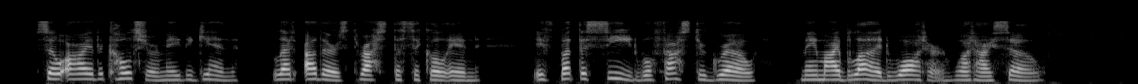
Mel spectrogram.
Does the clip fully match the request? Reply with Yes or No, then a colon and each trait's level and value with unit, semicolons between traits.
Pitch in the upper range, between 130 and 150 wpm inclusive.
Yes: high, 215 Hz; slow, 135 wpm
